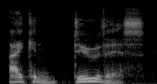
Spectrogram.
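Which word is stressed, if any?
do. The word "do" is stressed.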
